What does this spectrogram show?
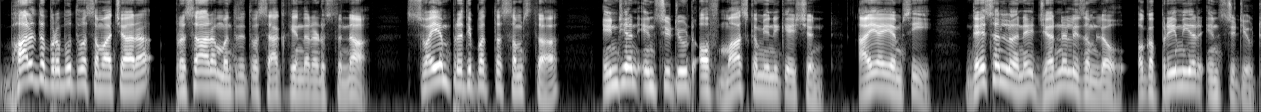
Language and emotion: Telugu, neutral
